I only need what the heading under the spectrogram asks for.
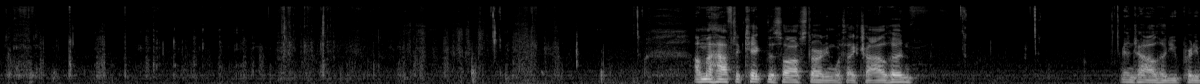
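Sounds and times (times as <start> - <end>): chewing sandwich: 0.0 - 6.5.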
